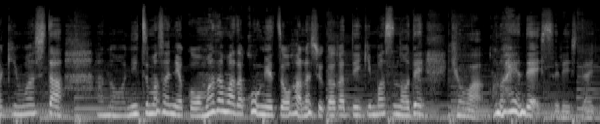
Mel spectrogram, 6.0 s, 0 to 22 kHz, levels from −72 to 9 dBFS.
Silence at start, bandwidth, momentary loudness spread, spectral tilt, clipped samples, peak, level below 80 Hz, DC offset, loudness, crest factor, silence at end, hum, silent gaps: 0 s; 18 kHz; 8 LU; -5 dB/octave; under 0.1%; -6 dBFS; -44 dBFS; under 0.1%; -20 LUFS; 14 dB; 0 s; none; none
